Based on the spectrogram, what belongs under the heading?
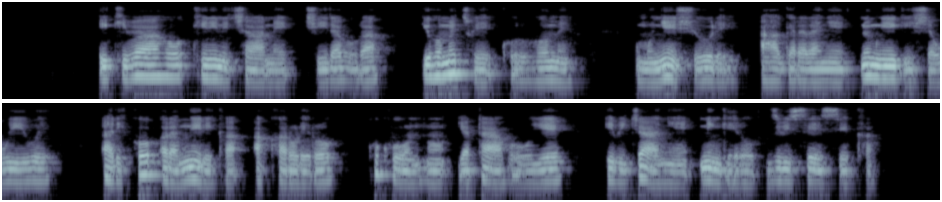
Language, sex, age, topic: Rundi, male, 25-35, education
